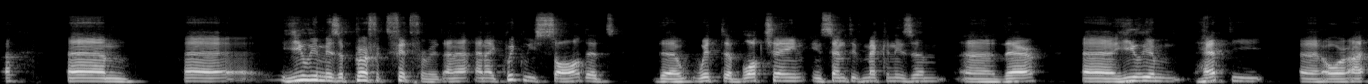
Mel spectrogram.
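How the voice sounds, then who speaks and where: A man in his twenties from Portugal, a guest speaking enthusiastically over a video call with many fillers and restarts. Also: a little high. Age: 20s. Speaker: guest, network co-founder. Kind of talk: conversational interview answer.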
